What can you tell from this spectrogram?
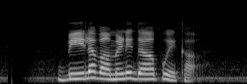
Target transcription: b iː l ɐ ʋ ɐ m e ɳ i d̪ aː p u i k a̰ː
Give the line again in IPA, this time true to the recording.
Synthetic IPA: b iː l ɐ ʋ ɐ m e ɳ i d̪ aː p u e k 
